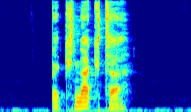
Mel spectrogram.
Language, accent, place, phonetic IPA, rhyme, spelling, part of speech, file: German, Germany, Berlin, [bəˈknaktɐ], -aktɐ, beknackter, adjective, De-beknackter.ogg
- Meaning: 1. comparative degree of beknackt 2. inflection of beknackt: strong/mixed nominative masculine singular 3. inflection of beknackt: strong genitive/dative feminine singular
